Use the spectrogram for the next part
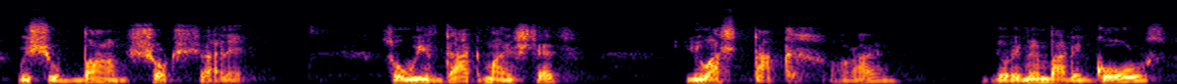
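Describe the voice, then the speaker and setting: A man's voice: mid-range voice, husky. A man teaching a swing trading lesson over a screen recording, repeating his points and often checking in with "all right?". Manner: animated, repetitive, keeps asking "all right?". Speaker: trading instructor.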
